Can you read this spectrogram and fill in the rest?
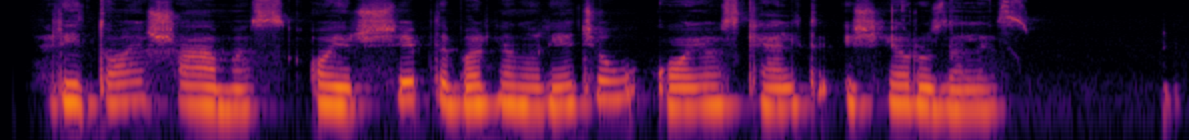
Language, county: Lithuanian, Klaipėda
